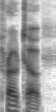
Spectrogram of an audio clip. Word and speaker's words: protoc: We need to look at the protocol buffer compiler. Right, we're talking about proto. It rhymes with rock. Just say it's one smooth word, you don't spell it out.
